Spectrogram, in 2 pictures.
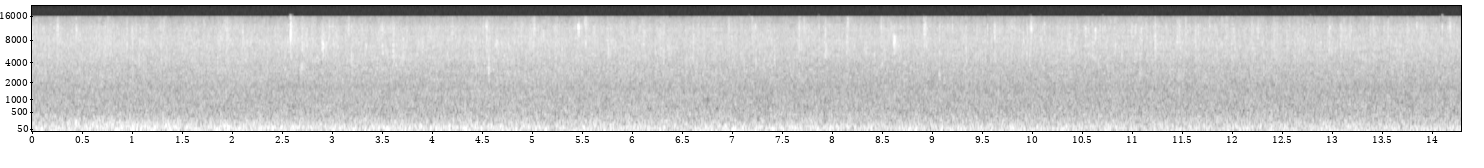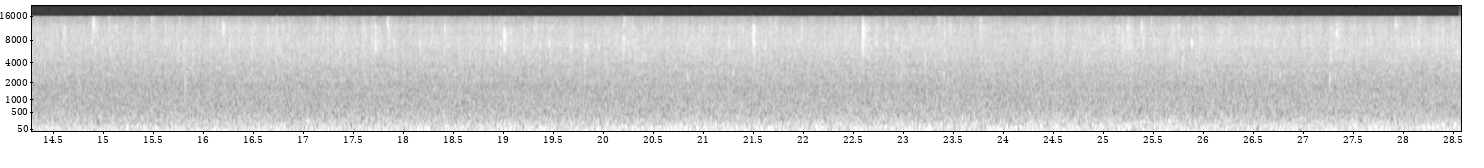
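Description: Steady heavy rain, with scattered sharp drop ticks over an even hiss and a low rumble underneath.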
